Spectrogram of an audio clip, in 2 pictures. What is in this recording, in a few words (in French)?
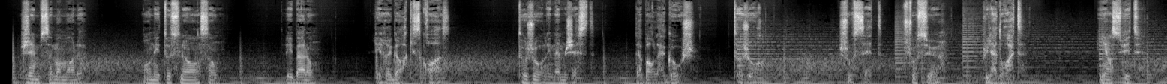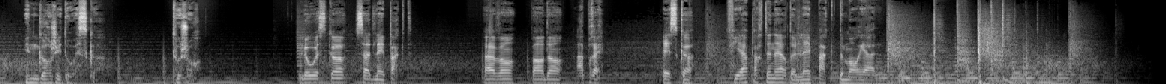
narration fr qc naturel grave serieux adulte; eska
